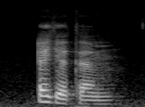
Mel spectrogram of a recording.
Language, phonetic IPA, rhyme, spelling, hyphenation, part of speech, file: Hungarian, [ˈɛɟɛtɛm], -ɛm, egyetem, egye‧tem, noun, Hu-egyetem.ogg
- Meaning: 1. university 2. universe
